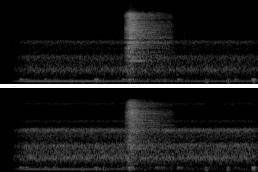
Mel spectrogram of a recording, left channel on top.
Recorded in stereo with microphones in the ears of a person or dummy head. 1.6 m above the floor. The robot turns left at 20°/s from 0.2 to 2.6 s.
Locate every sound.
1.2 s breaking glass: 30° left (ahead or behind), 1.6 m; by 1.7 s 40° left (ahead or behind), 1.6 m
